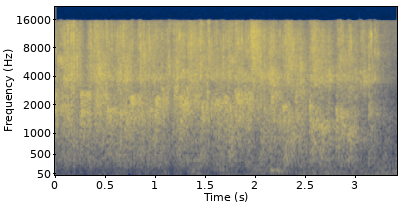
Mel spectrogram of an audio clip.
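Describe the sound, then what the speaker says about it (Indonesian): A classroom of students claps together in a lively round of applause, loud and close, with brief swells that taper off at the end; no one speaks over it. "Tepuk tangan dong untuk kelas."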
